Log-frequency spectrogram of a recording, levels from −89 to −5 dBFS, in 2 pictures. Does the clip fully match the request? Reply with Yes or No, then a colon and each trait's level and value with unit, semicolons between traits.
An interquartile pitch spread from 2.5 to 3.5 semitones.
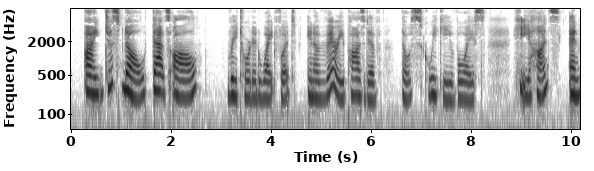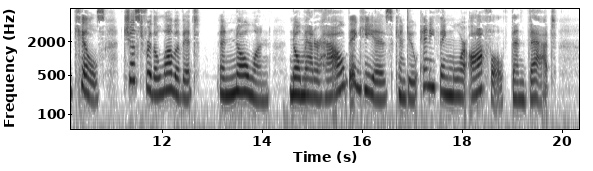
No: average, 4.1 semitones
